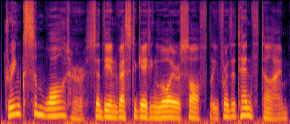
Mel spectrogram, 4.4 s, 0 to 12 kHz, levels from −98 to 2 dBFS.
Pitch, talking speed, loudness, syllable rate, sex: 130 Hz, 165 wpm, -17 LUFS, 4.6 syllables/s, male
